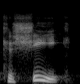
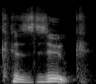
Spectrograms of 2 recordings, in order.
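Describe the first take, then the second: First: The middle sound is 'sh', ending like 'shook'. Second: The middle sound is 'z', ending like 'zook'. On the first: The speaker calls it right. "says Kashyyyk as Kazook" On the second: The speaker calls it wrong. "says Kashyyyk as Kazook"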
